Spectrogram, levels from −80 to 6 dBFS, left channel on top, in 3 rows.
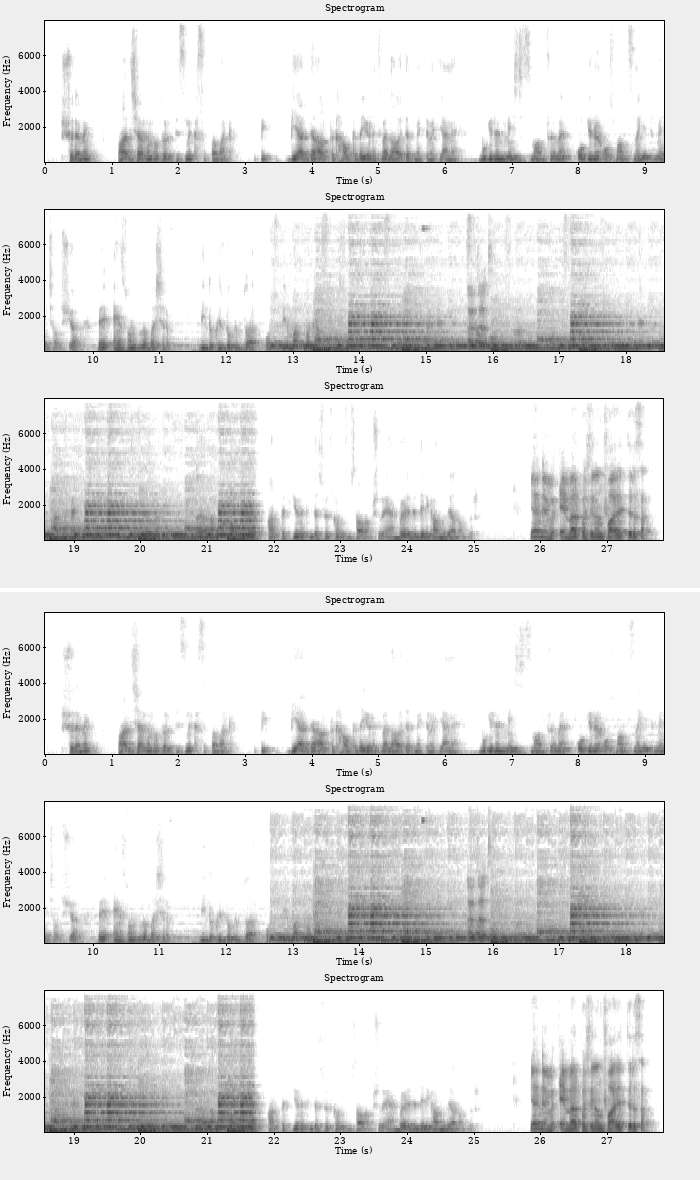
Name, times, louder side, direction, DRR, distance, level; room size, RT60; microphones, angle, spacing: voice 1, 0.2-0.7 1.1-2.8 3.2-3.3 3.6-6.2 6.5-11.2 11.6-15.3 15.6-16.5 16.8-25.0, left 1 dB, 90° left, 6 dB, 1.6 m, -33 dB
sound 1, 11.7-11.8 12.2-12.3 12.6-21.7, right 1 dB, 90° right, 0.9 m, -22 dB
voice 2, 25.8-27.5, right 1 dB, 25° right, 3 dB, 1.6 m, -27 dB
6.7 x 4.4 x 5.8 m, 0.35 s
head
